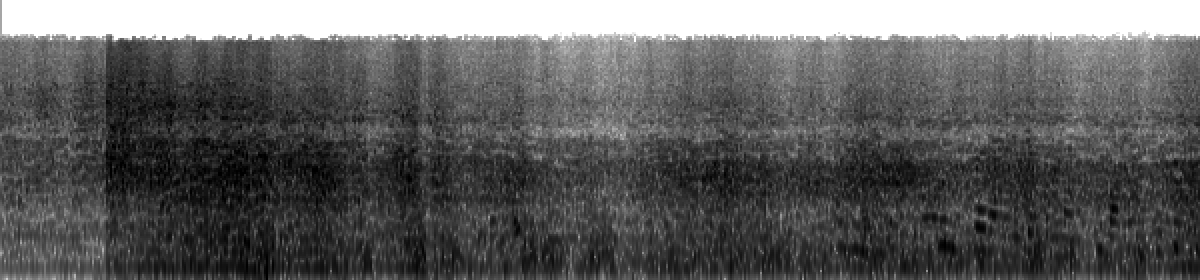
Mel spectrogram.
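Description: Loud, steady rushing hiss as extinguishing agent is sprayed onto a burning liquefied natural gas pool fire. It starts suddenly about a second in, with people's voices faint beneath it.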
